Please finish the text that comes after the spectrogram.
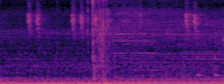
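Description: The electric windows of a Honda CRX whir as they move, with clicks and a short mechanical thump partway through over a low cabin rumble, close up and with no talking.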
